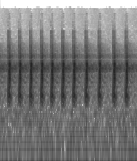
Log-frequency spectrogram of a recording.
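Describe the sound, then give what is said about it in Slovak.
A rapid, steady mechanical clattering from a computer loading a text editor file from a card while also creating a backup of the file, about a dozen evenly spaced clicks in under two seconds, moderately loud with no voices. “To je načítavanie z karty, áno? Áno. Toto klopotanie?”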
